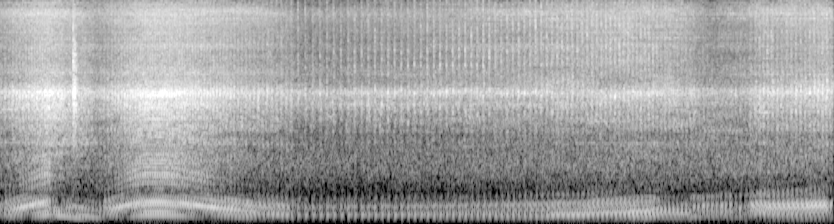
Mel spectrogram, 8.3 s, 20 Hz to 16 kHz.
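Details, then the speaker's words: 1970 Honda CB450 twin, barn find parked 20 years, first ride after revival: revs rise, then sag and stumble as the throttle opens; bogging, cause unknown, owner to check whether fuel is dumping into the engine. "So we'll be cleaning the bike, front brake, and diving into what could be this bogging situation."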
